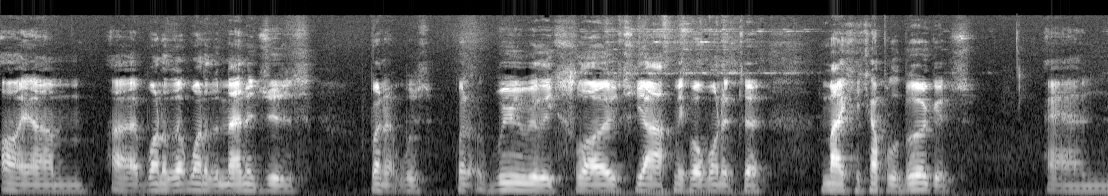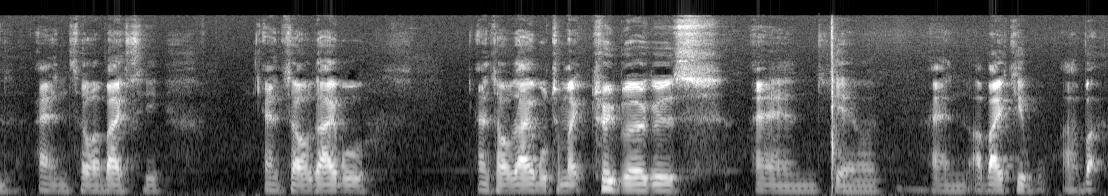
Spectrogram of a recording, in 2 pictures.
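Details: Adult man with cerebral palsy after severe meningitis in infancy, right arm and leg affected, says he has a bit of a stutter he controls by calming down; repetitions of words and phrases audible; stuttering.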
